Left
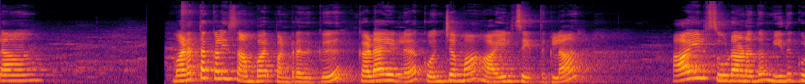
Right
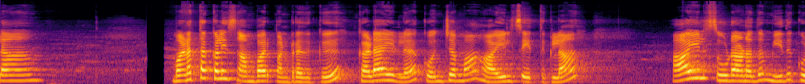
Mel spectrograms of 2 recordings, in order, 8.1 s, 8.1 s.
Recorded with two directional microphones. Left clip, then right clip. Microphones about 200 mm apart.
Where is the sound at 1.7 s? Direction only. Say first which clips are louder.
Right 8 dB; 45° right (ahead or behind).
